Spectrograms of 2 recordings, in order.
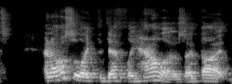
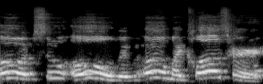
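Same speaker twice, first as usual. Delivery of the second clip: mock very high, drawn-out, complaining whine; 10 semitones higher than usual. Mocking a movie that shows Logan complaining, mock whining as Logan. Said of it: "here you have him whining and crying about".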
